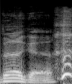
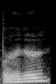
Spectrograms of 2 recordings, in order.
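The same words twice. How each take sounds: First: It is said with a British accent. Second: It is said without a British accent. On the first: "he's from um the U K" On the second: "Like a burger?"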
